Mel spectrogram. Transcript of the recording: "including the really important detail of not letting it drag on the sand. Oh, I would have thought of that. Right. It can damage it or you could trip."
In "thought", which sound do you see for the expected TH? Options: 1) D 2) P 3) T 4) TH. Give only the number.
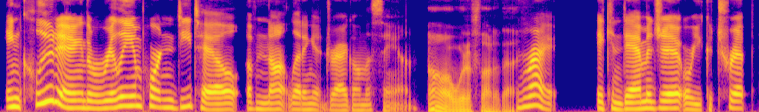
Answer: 4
